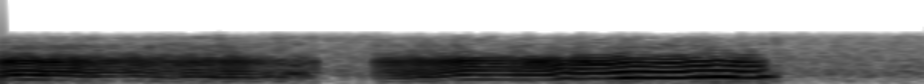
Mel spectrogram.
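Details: Chihuahua named Bell, a female fast asleep beside her owner at night, snoring loudly, recorded on a mobile phone: two wavering, nasal, whistling snore breaths, each about a second long, with a brief pause between.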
